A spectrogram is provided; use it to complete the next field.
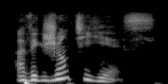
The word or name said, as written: avec gentillesse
